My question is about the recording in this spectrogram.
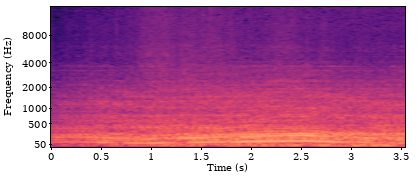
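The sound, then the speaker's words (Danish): A car's six-cylinder diesel engine rumbles low and steady, then swells as the driver shifts into D and presses the accelerator, its deep droning tone climbing and growing louder. No one speaks. “Til gengæld så kan jeg godt lige høre den her bulleren for den her 6-cylindrede dieselmotor.”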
